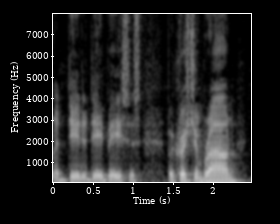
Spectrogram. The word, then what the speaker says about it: Braun: Christian Brown, to me, is the X factor on Kansas. Yeah, it's spelled Braun. It's B-R-A-U-N, but they call him Brown.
